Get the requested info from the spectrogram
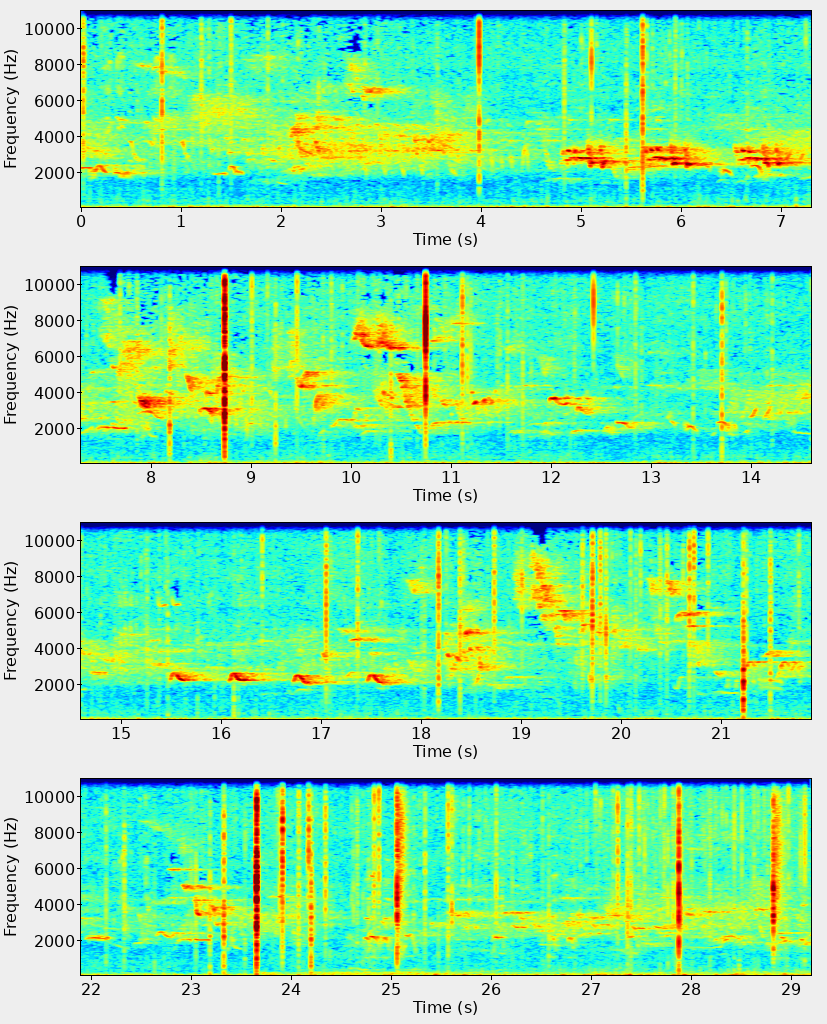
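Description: Small songbirds chirping and singing on and off over a steady low rumble, with scattered faint clicks.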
